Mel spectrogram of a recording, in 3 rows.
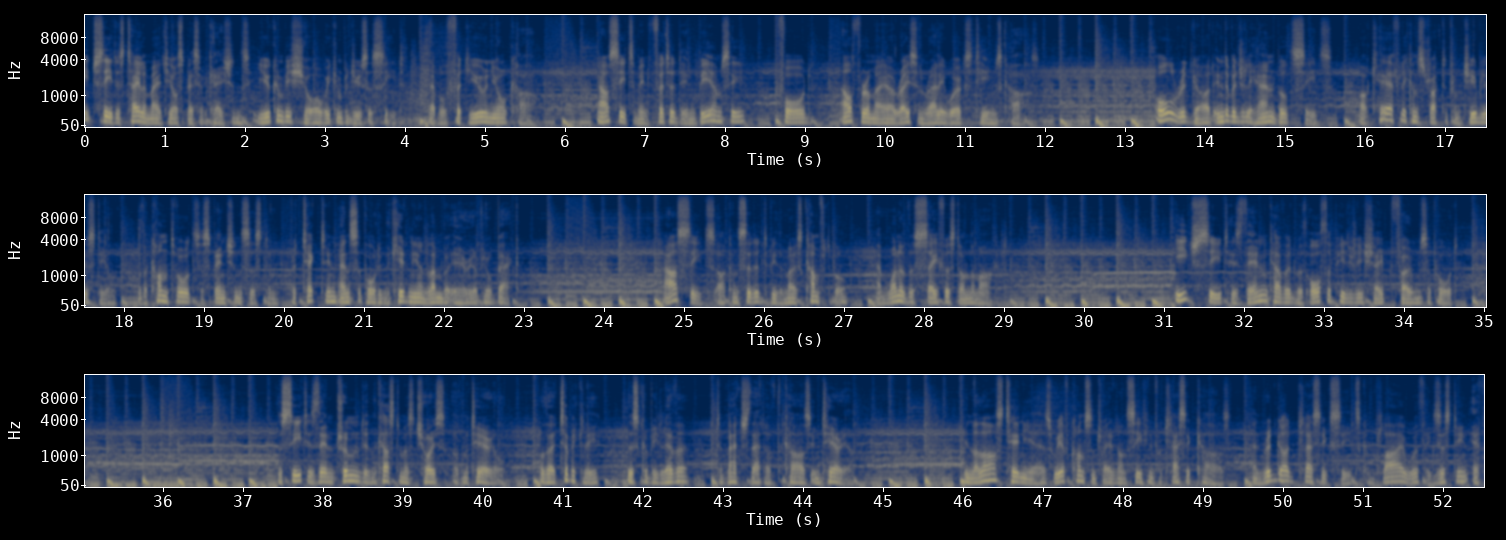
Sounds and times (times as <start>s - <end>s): Speech: 0.0s - 5.6s, 6.4s - 11.9s, 13.4s - 23.0s, 24.6s - 29.1s, 31.1s - 34.7s, 37.4s - 44.7s, 46.0s - 52.5s
Music: 0.0s - 52.5s.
